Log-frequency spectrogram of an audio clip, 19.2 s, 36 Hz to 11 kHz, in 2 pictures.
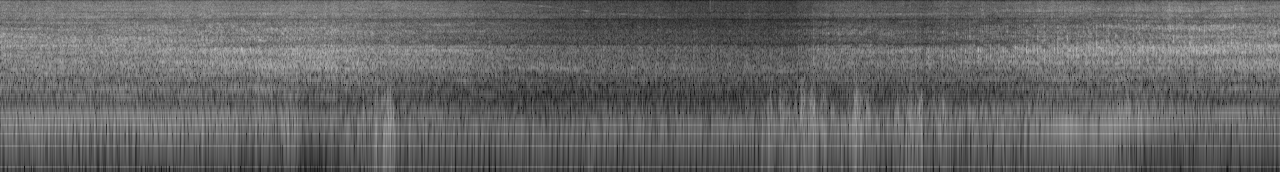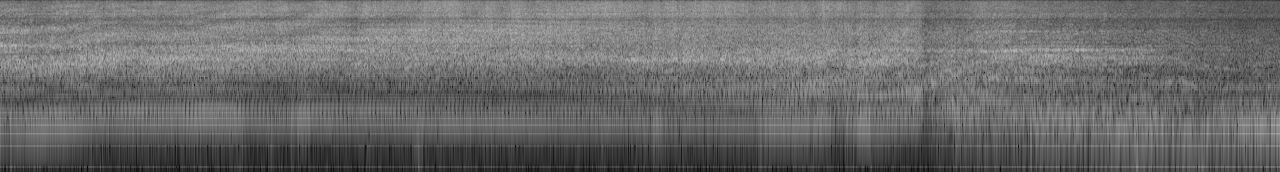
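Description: Off-road 4x4's engine running under load. It revs up in pitch about halfway through, holds high and steady, then drops off suddenly near the end.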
